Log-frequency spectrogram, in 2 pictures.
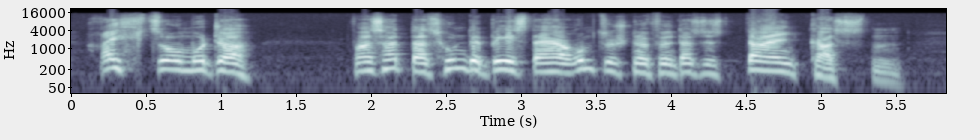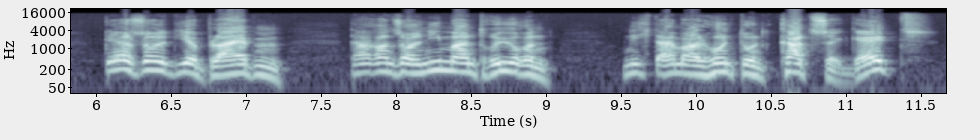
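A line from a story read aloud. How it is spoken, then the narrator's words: Shouting at deaf woman. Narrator (German): Kielblock schrie die Schwerhörige an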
